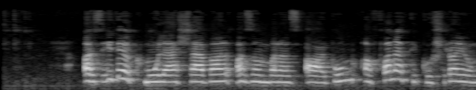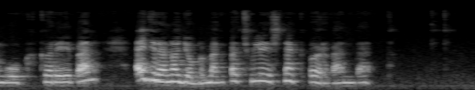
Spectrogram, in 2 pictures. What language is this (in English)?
Hungarian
